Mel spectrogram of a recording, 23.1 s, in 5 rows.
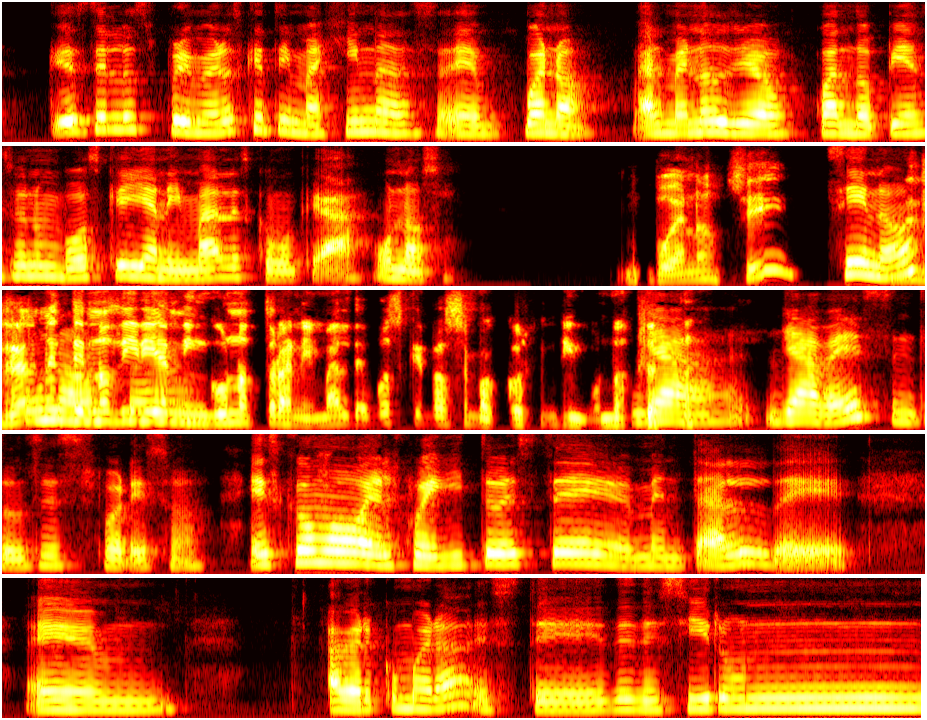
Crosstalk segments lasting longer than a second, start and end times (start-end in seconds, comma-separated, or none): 9.0-10.3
